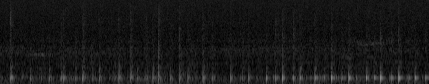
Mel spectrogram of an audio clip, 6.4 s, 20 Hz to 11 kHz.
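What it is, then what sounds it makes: Wooden table top. Fingertips with short nails tap and scratch a large, flat, light wood-grain tabletop (solid, possibly laminate) on both sides of the microphone. The result is a quick, uneven run of short, dull knocks centered around a low 266 Hz tone, with faint scratching between them. The taps grow louder and more evenly spaced toward the end.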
